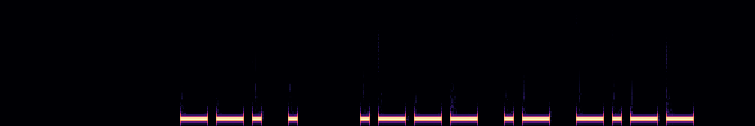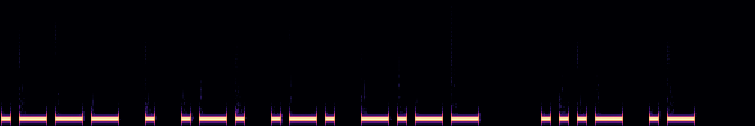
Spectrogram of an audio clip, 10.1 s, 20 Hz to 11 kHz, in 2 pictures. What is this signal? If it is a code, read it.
Morse code, heard as a keyed tone, about 21 wpm, 700 Hz. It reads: GE JAY JERRY VA
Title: K1USN SST QSO Practice - 20wpm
